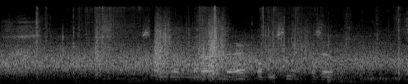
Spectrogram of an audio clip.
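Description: Quiet, indistinct speech in the background over a steady hiss of wind, with a few faint soft knocks.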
